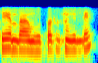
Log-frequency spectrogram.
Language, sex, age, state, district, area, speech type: Bodo, female, 60+, Assam, Udalguri, rural, conversation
